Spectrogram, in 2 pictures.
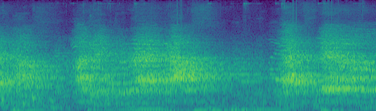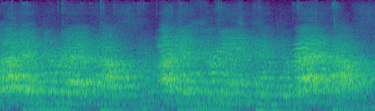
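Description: A large group of young children singing together as a choir, over an instrumental accompaniment whose low notes change about every second.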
